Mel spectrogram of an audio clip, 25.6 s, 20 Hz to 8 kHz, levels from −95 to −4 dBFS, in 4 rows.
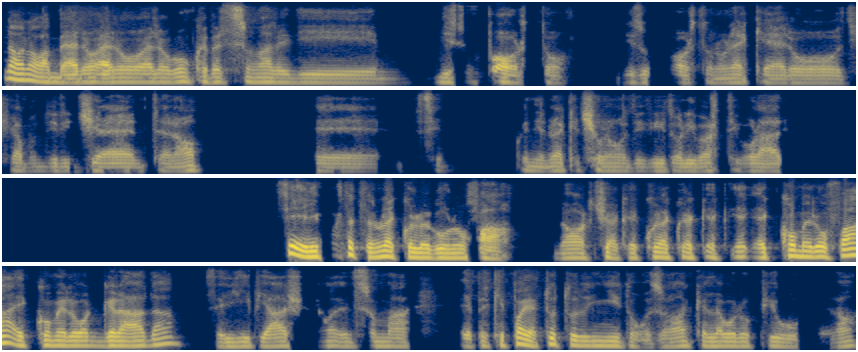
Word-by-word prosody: No, 195 -4 +4
no, 160 - +2
vabbè 115 -4 0
ero 115 +2 +1
ero 115 +1 +2
ero 115 0 -2
comunque 125 +1 -4
personale 115 -1 -4
di 105 -1 -8 0.4
di 115 -2 -10
supporto, 110 +1 -3 0.3
di - - -21
supporto. 105 0 -12
Non 100 +1 -11
è 105 -3 -6
che - - -12
ero 100 0 -7
diciamo 95 +1 -14
dirigente, 100 0 -7
no, 105 +3 -6 0.8
ehm, 95 -2 -12 0.3
sì, - - -13 0.5
quindi 105 -2 -14
no 100 - -10
è - - -6
che - - -16
ci - - +1
volevano 100 -1 -10
dei 95 0 -17
titoli 95 0 -9
particolari. 95 -1 -9 2.6
Sì, 230 - +10
l'importante 175 +2 +5
non 145 +4 +6
è 150 - +8
quello 130 -2 +6
che 120 - +1
uno 120 -1 +4
fa, 105 -3 +2 0.3
no, 120 +1 -2
cioè - - -2
che 120 - -4
è - - -15
quella 135 -1 +2
que 125 -2 -1
è 130 -1 -5
è 145 0 -4
è 130 0 -1
come 155 -2 +6
lo 150 - +8
fa, 180 +7 +6
e 125 - 0
come 130 -2 +1
lo 125 0 +3
aggrada, 125 +6 +1 0.2
se 105 - -11
gli 110 +1 -4
piace, 110 0 -4
no, 120 0 -9
e 110 - -8
insomma, 110 0 -8 0.4
ehm, - - -6
perché - - -7
poi - - +5
è - - -3
tutto 150 -4 0
dignitoso, 115 -6 -5
anche 120 +1 -6
il 115 - -3
lavoro 115 -1 -3
più 115 +1 -8
umile, 100 -1 -14
no, 115 +4 -9
115 Hz, 170 wpm, -21 LUFS, 100-125 Hz, 2.6 s, Sì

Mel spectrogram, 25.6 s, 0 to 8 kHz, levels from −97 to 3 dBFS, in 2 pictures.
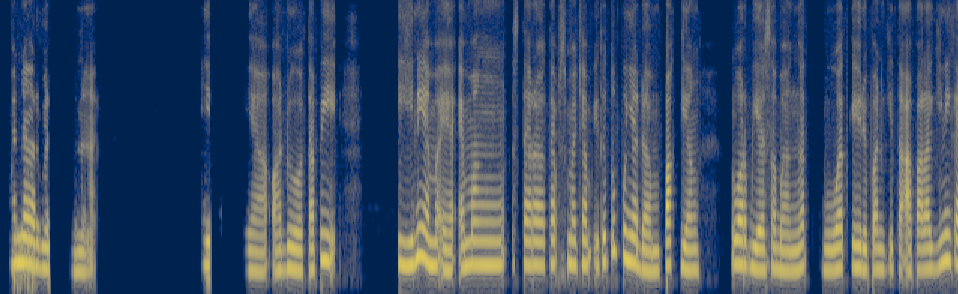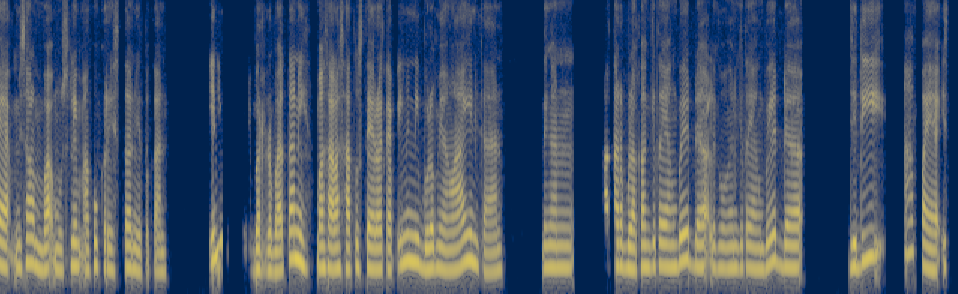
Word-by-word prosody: Benar 215 -2 +6
benar. 155 -3 -4 1.4
Iya, 160 - -5
waduh. 160 0 +1
Tapi, 230 +8 +1 0.8
ini 200 +4 +4
ya, - - +6
Mbak, 200 -3 +2
ya, 160 -1 +1
emang 200 +2 +2 0.4
stereotipe 200 0 0
semacam 205 -1 0
itu 195 +3 -1
tuh 320 - +1
punya 235 -5 +5
dampak 165 +5 +2
yang, 165 -1 +1 0.5
luar 205 -2 +3
biasa 170 -1 +1
banget 160 +3 0 0.2
buat 170 +2 +1
kehidupan 170 -2 0
kita 170 -1 -4
apalagi, 170 +3 0
nih, 235 +1 +3
kayak 195 -4 +3
misal 210 +3 +1
Mbak 175 +1 +2
muslim 190 +4 -1
aku 180 +5 -1
kristen, 170 0 -3
gitu, - - -8
kan, 150 0 -6 0.6
ini 280 +12 +2 0.4
perdebatan 160 +8 +2
nih 195 - +1
masalah 180 -1 +3
1 175 +2 -1
stereotipe 170 -1 +1
ini 215 +3 +1
nih 225 -2 +4
belum 175 +1 +2
yang 160 -2 -1
lain, 215 +7 +2
kan. 155 +2 -5 0.5
Dengan, 180 0 -1 0.4
latar 195 0 0
belakang 180 +1 +1
kita 195 0 0
yang 185 0 +1
beda, 195 -4 +2
lingkungan 180 0 -3
kita 180 +1 -5
yang 170 0 -3
beda, 190 -4 +1 0.6
jadi, 255 - +1 0.2
apa 295 -7 -5
ya, 165 -2 +1
is 195 - -9
180 Hz, 140 wpm, -19 LUFS, 165-200 Hz, 1.4 s, Benar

